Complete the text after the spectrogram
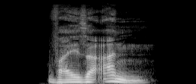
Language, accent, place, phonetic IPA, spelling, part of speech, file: German, Germany, Berlin, [vaɪ̯zə ˈan], weise an, verb, De-weise an.ogg
- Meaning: inflection of anweisen: 1. first-person singular present 2. first/third-person singular subjunctive I 3. singular imperative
